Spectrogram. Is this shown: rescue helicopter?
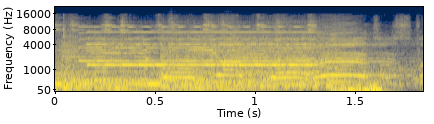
no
